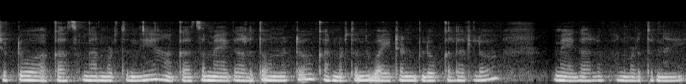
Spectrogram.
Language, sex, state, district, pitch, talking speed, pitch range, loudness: Telugu, female, Andhra Pradesh, Visakhapatnam, 185 Hz, 140 wpm, 175-190 Hz, -13 LUFS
